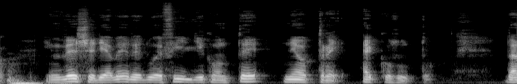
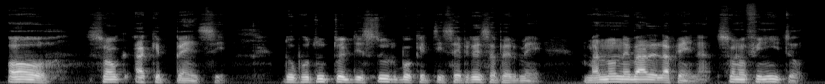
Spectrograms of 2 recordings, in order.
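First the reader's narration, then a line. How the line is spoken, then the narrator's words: Sad. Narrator (Italian): disse tristemente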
